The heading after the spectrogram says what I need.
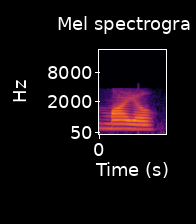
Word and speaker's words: Mayo: a h and then my last name like cinco de mayo m-a-y-o um that's my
